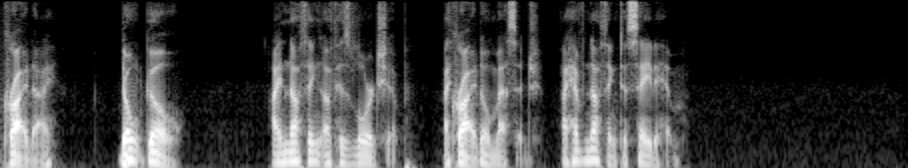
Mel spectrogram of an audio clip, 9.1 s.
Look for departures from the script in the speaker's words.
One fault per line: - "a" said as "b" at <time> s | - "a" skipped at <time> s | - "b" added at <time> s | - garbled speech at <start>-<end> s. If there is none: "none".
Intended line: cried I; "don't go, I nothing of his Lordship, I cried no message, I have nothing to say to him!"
none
